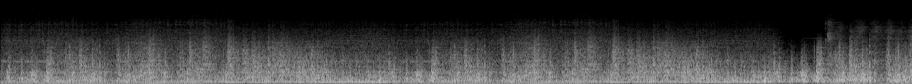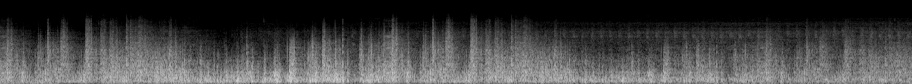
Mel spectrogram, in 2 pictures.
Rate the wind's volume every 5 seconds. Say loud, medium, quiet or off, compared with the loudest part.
medium, medium, loud, medium.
